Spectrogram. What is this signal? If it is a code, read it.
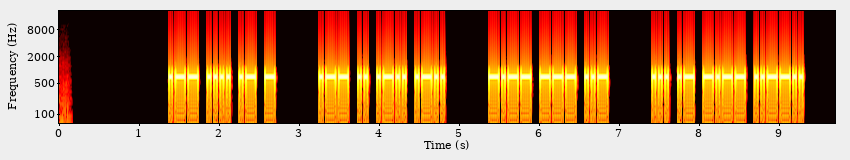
Morse code, heard as a keyed tone, about 32 wpm, 700 Hz. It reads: WHAT WILL YOU SAY?
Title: 2x Word-Spacing - Sentences from Top 200 Words - 30wpm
